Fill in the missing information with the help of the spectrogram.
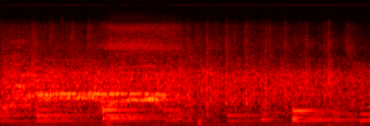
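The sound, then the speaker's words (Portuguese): An audience at a worship service applauds God's name in a steady, dense wash of clapping, with sustained keyboard chords ringing underneath and shifting every second or so. No one speaks. “Nós te pedimos, vem sobre nós, e antecipadamente aplaudimos o teu nome, por tudo que o Senhor fará em nosso meio.”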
